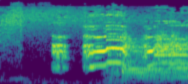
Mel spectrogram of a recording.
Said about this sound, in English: Roosters crow in the morning as they have their own internal alarm clock that helps them anticipate sunrise. They need to know when the sun will rise so they can get a head start on their daily chase for food and defend their territory.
